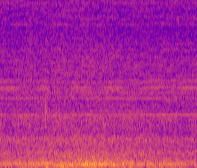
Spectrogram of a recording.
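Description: Steady droning hum of a vacuum pump evacuating a Sharp inverter two-door refrigerator's sealed system, running continuously at close range with no voices over it.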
